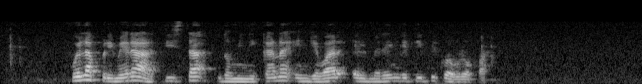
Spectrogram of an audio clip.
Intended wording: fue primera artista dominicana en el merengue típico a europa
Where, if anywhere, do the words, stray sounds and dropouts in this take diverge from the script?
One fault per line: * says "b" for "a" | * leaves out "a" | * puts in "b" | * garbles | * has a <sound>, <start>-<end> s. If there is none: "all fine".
* puts in "la"
* puts in "llevar"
